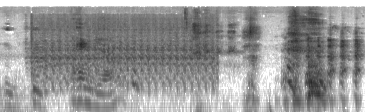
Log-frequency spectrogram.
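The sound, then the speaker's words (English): A wheezing, sputtering burst of sound like a car engine cranking and turning over runs for about three seconds, likely a voice or laugh imitating it, followed by people talking. “Where's the car starting?”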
